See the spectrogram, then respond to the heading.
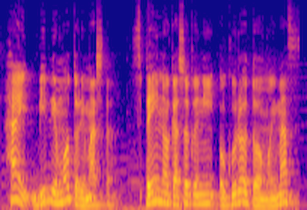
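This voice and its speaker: Guy acting as a polite spanish tourist in a learner radio drama, keen, simple sentences, soft music under it. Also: fairly high pitch, animated, brisk. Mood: polite, friendly. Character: polite, eager Spanish tourist visiting Osaka. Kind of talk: scripted language-lesson radio drama.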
